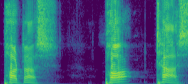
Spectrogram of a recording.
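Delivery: "ফটাস" like a chip packet popping; aspirated, bursting. Shown as a demonstration. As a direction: pop "ফ" and "ঠাস" apart with puffs of air. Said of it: "ওই রকম উচ্চারণগুলো হয় হচ্ছে আপনার গিয়া অ্যাসপারেটেড".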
